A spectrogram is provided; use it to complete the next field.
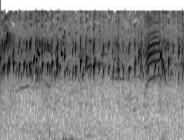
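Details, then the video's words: Goldfinch song meant to stimulate goldfinches: rapid chattering high notes run together, ending in a burst of sweeping, rising and falling whistled slurs, with faint low thumps underneath. "Golden Songbird vocal performance to stimulate the goldfinch"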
